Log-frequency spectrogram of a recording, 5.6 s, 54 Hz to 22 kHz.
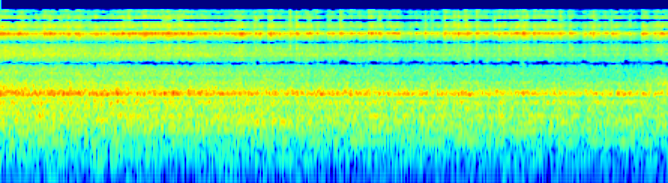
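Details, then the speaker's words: Cast iron Heat Recovery Systems L-356 industrial ceiling fan, circa 1991, previously locked up and freed with WD-40, coasting down from high: steady raspy hiss with faint fast ticking; bearings still noisy, need oiling or replacing. "now it has been pretty thoroughly wd-40 so the fact that the bearings are still noisy is saying something"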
